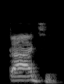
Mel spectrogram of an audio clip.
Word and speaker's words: 까지: double consonant 상기역, and we have to stress the first syllable 까, not just 가 or 가. We have to say 까지. 까지.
